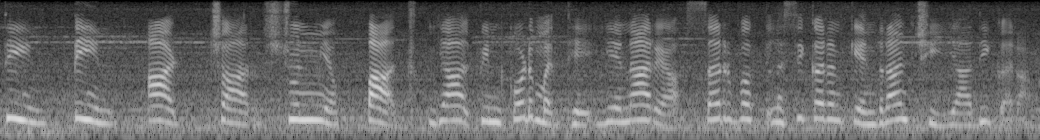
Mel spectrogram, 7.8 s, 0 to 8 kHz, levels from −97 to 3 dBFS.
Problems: constant background noise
